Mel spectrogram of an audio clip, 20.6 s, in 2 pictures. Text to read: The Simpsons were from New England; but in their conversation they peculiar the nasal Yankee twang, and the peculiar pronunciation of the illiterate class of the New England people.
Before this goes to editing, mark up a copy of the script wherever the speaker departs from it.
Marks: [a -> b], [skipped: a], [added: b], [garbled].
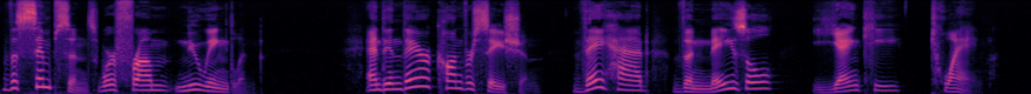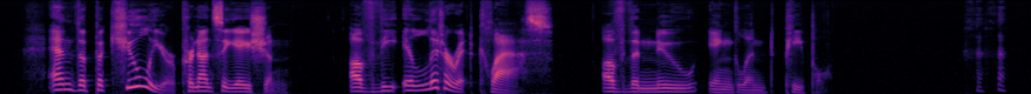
The Simpsons were from New England; [but -> and] in their conversation they [peculiar -> had] the nasal Yankee twang, and the peculiar pronunciation of the illiterate class of the New England people.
